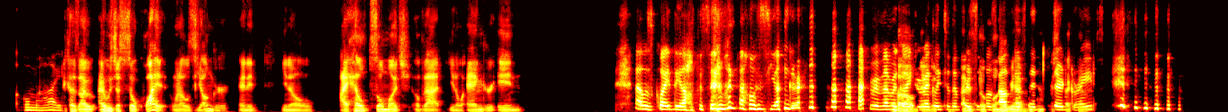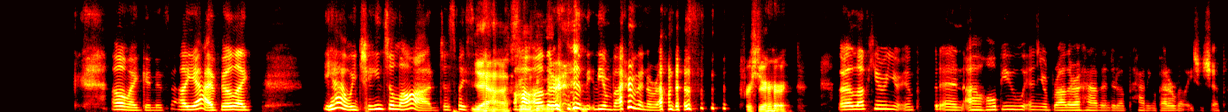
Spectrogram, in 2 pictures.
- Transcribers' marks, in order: other background noise; tapping; laughing while speaking: "opposite when I was younger. I"; laugh; background speech; laughing while speaking: "Oh, man"; laugh; laughing while speaking: "Yeah, absolutely"; laugh; chuckle; laughing while speaking: "the environment around us"; laugh; laughing while speaking: "sure"
- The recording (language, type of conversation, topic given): English, unstructured, What’s a memory that still makes you feel angry with someone?
- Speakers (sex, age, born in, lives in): female, 30-34, United States, United States; male, 40-44, United States, United States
